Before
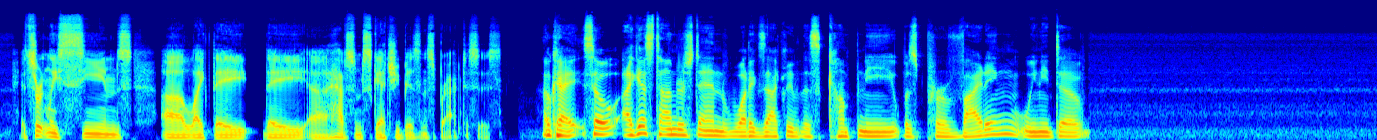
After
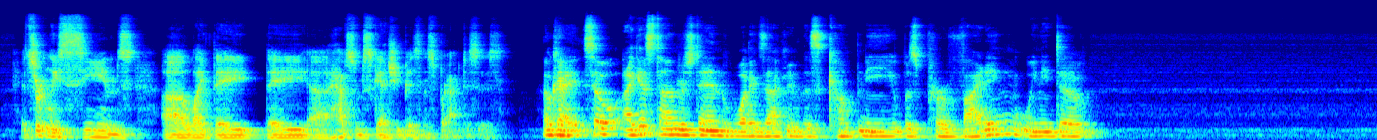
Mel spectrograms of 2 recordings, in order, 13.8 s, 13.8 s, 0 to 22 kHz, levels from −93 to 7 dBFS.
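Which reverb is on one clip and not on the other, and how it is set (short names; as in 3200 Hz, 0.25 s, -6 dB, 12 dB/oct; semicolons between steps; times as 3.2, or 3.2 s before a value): FDN reverb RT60 0.39 s, low-frequency decay 1.5×, high-frequency decay 0.65×, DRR -1.5 dB; gain -6 dB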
